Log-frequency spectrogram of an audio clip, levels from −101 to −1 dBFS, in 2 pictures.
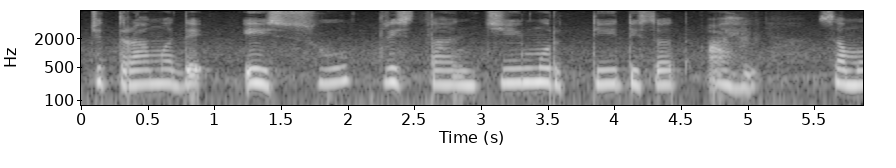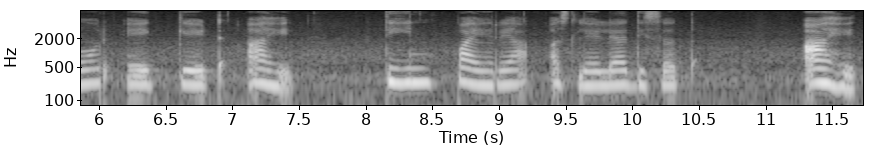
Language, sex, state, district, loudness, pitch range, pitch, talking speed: Marathi, female, Maharashtra, Pune, -23 LUFS, 210-235 Hz, 220 Hz, 80 wpm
